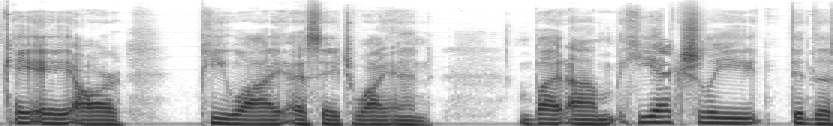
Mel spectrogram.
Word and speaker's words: Karpyshyn: I don't know how to pronounce his last name. It's Karpyshyn.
